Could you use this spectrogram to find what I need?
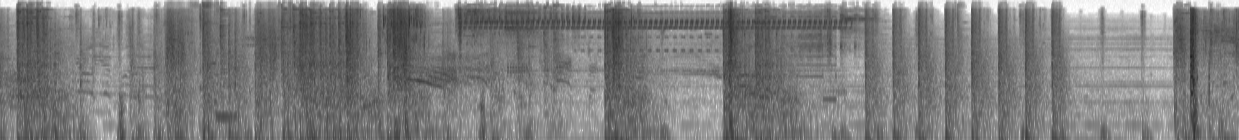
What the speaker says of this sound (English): Hey, who's shooting me? What the hell are they shooting me with?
